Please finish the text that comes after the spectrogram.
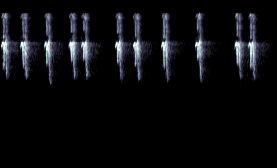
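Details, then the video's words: Cucak cungkok bulbul in a master recording for training songbirds: sharp, very high, clipped chip notes given singly or in pairs, roughly every quarter to half second, with short silences between. "MASTER CUCAK CUNGKOK Jeda Terapi Air"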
